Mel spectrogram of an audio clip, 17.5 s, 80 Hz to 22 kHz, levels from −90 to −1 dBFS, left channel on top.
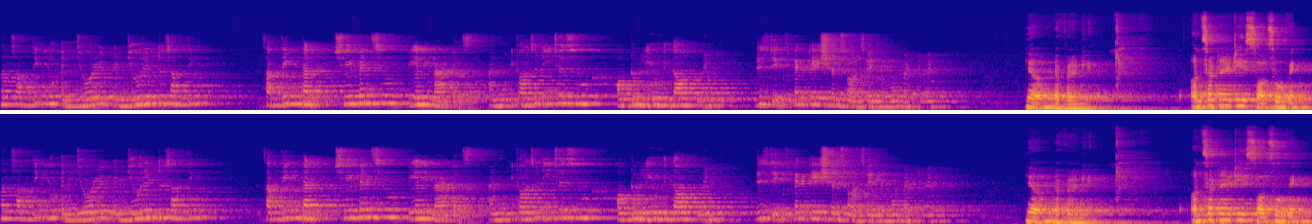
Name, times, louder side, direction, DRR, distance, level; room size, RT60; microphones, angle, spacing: voice 1, 0.0-2.7 3.5-9.5 10.1-12.5, equal, 20° left, -3 dB, 4.4 m, -33 dB
voice 2, 13.7-14.6 14.9-15.0 15.9-17.3, left 1 dB, 85° left, 5 dB, 1.4 m, -21 dB
25.5 x 11.0 x 9.1 m, 2.3 s
head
